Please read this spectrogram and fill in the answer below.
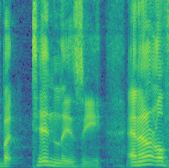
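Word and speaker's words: Thin Lizzy: told most of my life that the official pronunciation of this band from Ireland is not thin but Tin Lizzy and I don't know if that's like to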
